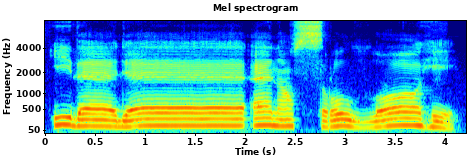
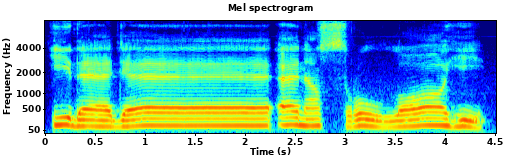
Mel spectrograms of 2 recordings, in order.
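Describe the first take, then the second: The two takes are said the same way.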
